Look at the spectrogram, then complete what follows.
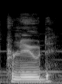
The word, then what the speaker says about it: Pernewd: Shmoxd, mooch, like my last name, which is Pernewd. My last name is Pernew, but it's spelt Pernewd.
